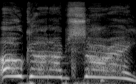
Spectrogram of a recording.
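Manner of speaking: put-on shrill, very high, very slow, drawn-out shout. Retelling a film scene where a caught character apologizes: imitating someone shouting. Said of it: "why are you shouting?".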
